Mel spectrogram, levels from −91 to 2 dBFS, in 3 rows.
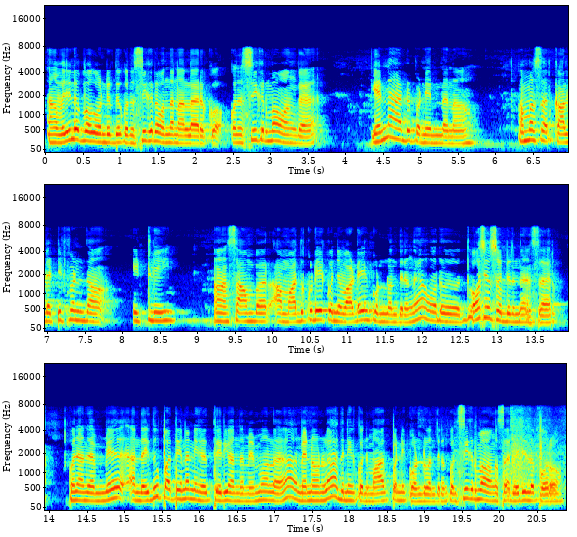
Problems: constant background noise, background conversations at intervals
